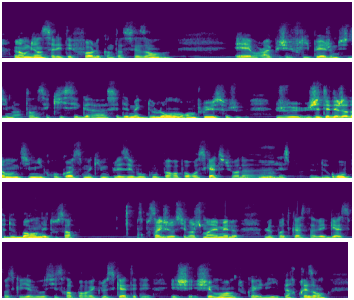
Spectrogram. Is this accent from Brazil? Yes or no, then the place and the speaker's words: no; Toulouse, Occitania, France; je suis toulousain, je suis né, je suis né ici.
